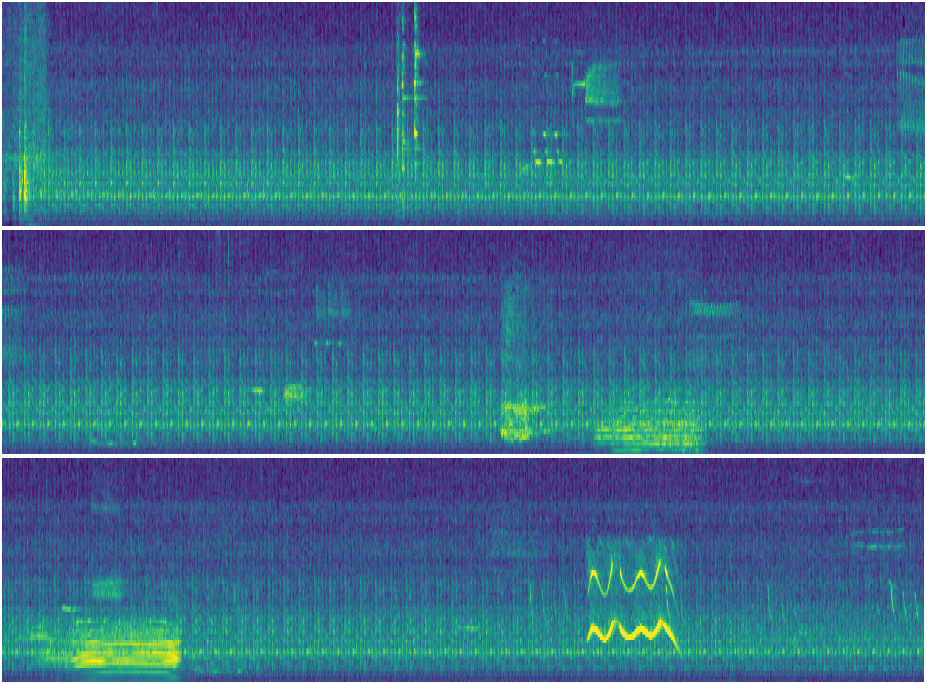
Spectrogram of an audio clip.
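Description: Tractor engine idling steadily, with two cow moos about halfway through, the first falling in pitch and the second rising and then falling. A brief high warbling chirp comes near the end.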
